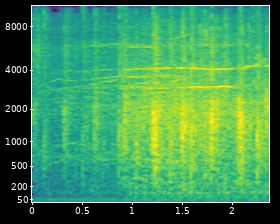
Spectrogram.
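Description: Crowd applauding: the clapping swells over the first second and then holds strong.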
